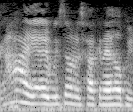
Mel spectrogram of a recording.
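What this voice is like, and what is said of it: Polite customer service voice. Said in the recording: “your best customer service voice you can.”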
